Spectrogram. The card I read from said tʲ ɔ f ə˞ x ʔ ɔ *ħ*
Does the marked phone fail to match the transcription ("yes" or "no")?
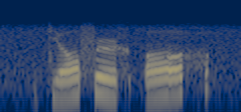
yes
